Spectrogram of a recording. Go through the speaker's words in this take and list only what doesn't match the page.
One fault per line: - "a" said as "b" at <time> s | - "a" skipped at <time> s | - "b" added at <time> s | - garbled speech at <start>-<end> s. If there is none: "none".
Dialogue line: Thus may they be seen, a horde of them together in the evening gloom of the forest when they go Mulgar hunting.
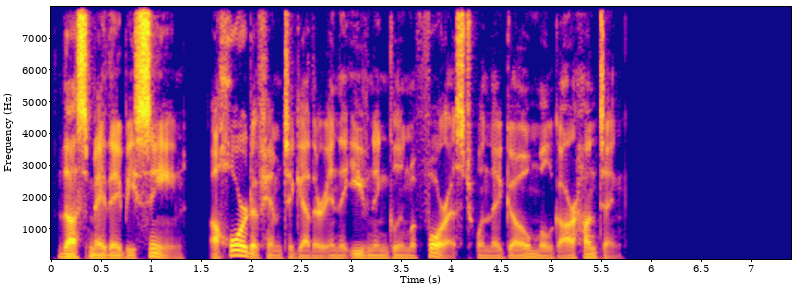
- "them" said as "him" at 2.1 s
- "the" skipped at 3.7 s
